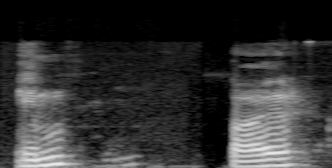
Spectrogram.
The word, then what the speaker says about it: empire: So I think the emphasis is on the first one, im. Uh-huh. And how many syllables? I think 3. So say it and count. How many syllables? Empire, I think 2. 2. Yeah, it's 2. 2, yeah. Empire. Okay.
